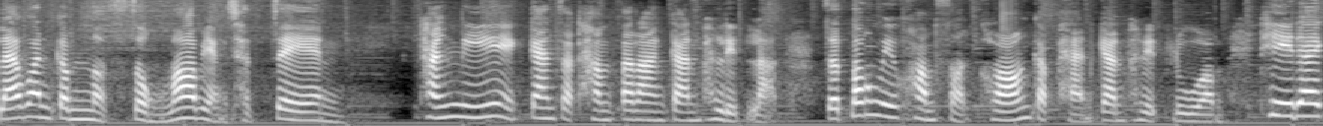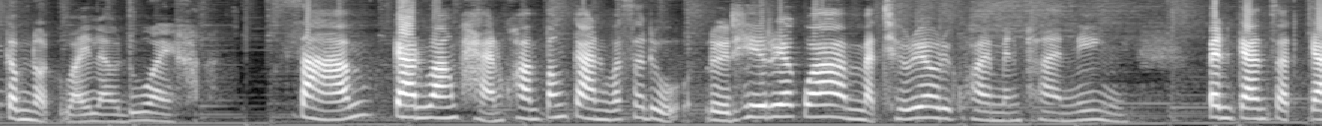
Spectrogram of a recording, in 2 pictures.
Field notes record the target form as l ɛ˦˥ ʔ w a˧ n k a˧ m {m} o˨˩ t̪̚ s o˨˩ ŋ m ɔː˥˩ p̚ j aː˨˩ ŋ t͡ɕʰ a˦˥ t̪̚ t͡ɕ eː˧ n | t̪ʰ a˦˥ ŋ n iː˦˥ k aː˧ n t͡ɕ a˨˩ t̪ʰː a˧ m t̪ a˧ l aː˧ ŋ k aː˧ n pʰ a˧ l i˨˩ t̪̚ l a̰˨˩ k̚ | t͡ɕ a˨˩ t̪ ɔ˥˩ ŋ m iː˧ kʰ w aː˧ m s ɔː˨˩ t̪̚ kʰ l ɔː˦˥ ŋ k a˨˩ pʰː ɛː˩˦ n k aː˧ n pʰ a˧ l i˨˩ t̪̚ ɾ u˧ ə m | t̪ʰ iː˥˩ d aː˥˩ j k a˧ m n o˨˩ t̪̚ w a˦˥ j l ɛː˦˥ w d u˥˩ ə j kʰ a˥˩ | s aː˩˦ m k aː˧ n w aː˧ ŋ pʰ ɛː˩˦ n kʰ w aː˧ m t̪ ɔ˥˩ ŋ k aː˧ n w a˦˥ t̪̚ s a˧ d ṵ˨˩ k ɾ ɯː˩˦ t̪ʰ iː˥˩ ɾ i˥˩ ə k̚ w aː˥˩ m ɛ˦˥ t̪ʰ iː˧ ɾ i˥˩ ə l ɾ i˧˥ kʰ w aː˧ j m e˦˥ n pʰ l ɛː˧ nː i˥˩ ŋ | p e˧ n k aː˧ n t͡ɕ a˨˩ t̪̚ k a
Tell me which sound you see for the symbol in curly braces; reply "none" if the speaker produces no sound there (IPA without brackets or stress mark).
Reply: n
